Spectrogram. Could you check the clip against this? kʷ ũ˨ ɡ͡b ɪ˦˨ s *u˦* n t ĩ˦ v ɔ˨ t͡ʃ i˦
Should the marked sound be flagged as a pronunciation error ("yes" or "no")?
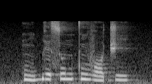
no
